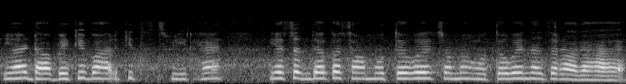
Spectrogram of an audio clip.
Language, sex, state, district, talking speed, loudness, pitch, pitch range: Hindi, female, Haryana, Rohtak, 190 wpm, -14 LUFS, 270 Hz, 255-280 Hz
